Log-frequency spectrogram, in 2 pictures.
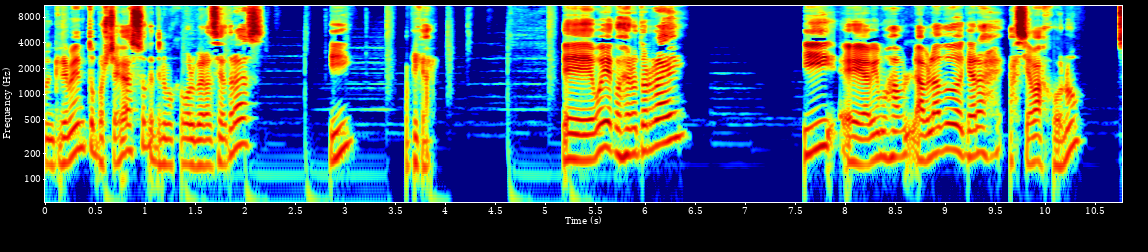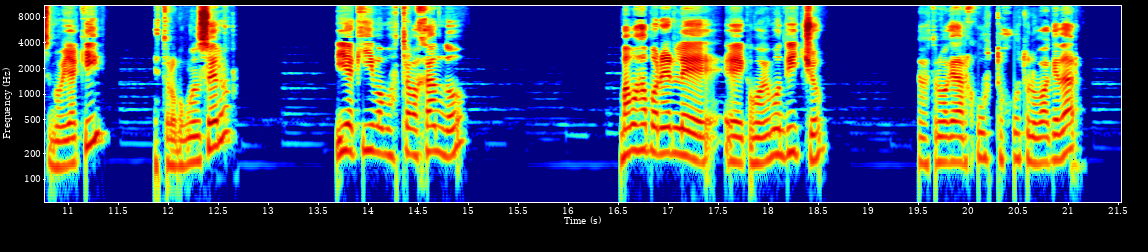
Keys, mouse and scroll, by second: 2.1 click, 5.5 click, 11.0 click, 11.8 click, 13.7 click, 17.6 click, 19.0 click, 19.2 click, 19.4 click, 19.7 click, 20.0 click.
